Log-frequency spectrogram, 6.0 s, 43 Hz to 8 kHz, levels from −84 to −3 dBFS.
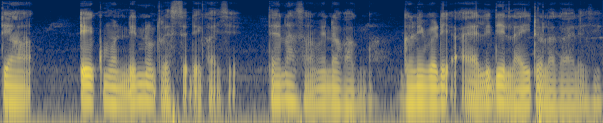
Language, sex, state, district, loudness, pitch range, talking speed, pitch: Gujarati, male, Gujarat, Valsad, -20 LUFS, 95-105 Hz, 150 wpm, 100 Hz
